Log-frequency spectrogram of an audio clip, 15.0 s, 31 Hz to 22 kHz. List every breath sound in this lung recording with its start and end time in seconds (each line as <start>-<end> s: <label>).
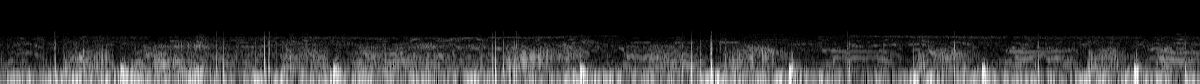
0.61-1.43 s: inhalation
0.61-1.43 s: wheeze
1.48-3.38 s: exhalation
1.48-3.38 s: wheeze
3.40-4.22 s: inhalation
3.40-4.22 s: wheeze
4.31-7.34 s: exhalation
4.31-7.34 s: wheeze
7.71-8.83 s: inhalation
7.71-8.83 s: wheeze
8.90-10.02 s: exhalation
8.90-10.02 s: wheeze
10.25-11.33 s: inhalation
10.25-11.33 s: wheeze
11.36-12.31 s: exhalation
11.36-12.31 s: wheeze
12.49-13.57 s: inhalation
12.49-13.57 s: wheeze
13.62-14.35 s: exhalation
13.64-14.31 s: wheeze
14.33-15.00 s: inhalation
14.33-15.00 s: wheeze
